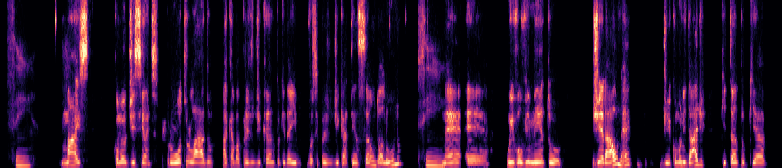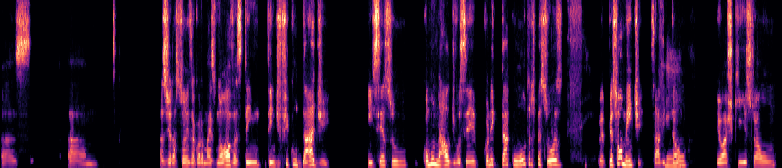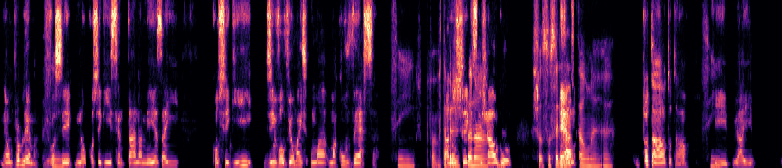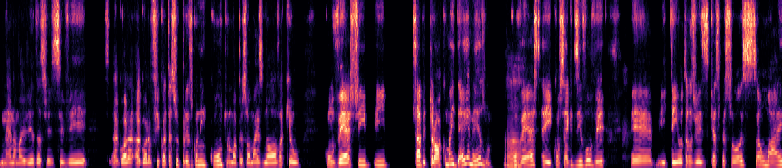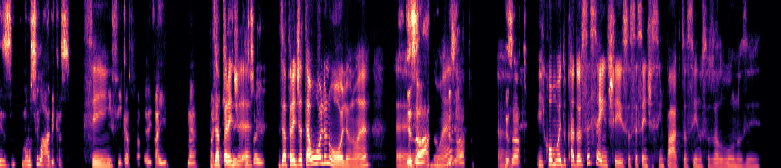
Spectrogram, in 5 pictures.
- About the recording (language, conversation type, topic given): Portuguese, podcast, Como o celular te ajuda ou te atrapalha nos estudos?
- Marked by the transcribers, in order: other background noise; tongue click; unintelligible speech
